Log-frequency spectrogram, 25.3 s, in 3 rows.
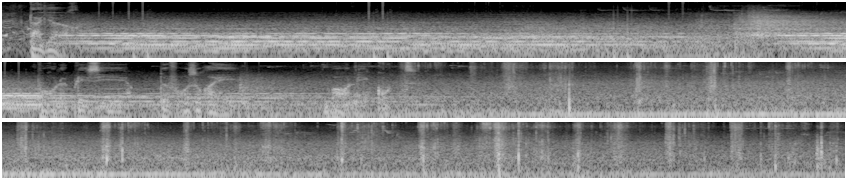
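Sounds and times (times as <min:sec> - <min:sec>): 
speech: 0:00.3 - 0:01.3, 0:09.3 - 0:11.0, 0:11.7 - 0:12.8
steady low hum: 0:00.7 - 0:25.2
footsteps on a carpet of leaves: 0:11.9 - 0:25.2.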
